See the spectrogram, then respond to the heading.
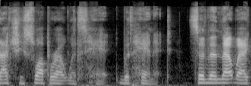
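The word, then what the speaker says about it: H'aanit: Oh no, Hannett. Hannett. Oh, sorry. I was thinking Annette. I'm like, no. What? I don't even. Sorry, I didn't pronounce the H enough.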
